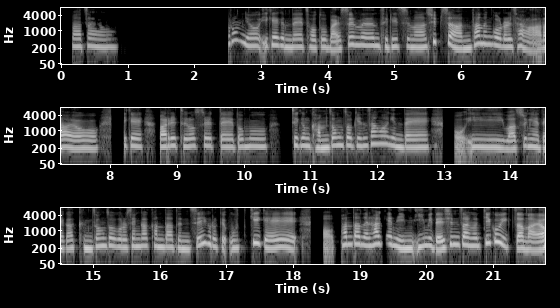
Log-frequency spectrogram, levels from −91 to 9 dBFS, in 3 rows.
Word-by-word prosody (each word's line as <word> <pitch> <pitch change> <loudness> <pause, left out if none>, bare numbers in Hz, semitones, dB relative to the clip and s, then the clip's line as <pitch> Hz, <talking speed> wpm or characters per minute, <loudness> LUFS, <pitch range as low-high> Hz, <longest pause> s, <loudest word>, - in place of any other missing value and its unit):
맞아요. 230 -2 -5 1.6
그럼요. 315 -9 -3
이게 275 +1 0
근데 230 -2 -1
저도 225 0 -4
말씀은 260 +6 -1
드리지만 230 -1 -2
쉽지 365 +3 -2
않다는 280 +7 +2
거를 245 -4 +1
잘 240 0 -2
알아요. 205 -1 +1 0.4
이게 250 -2 -1 0.2
말을 240 +2 +4
들었을 250 +1 -2
때 230 -1 -3
너무 235 +1 -2 0.4
지금 260 -1 0
감정적인 255 +4 0
상황인데 230 -7 0 0.4
어 - - -3
이 225 -1 -1
와중에 210 +4 0
내가 200 0 -2
긍정적으로 235 +2 +1
생각한다든지 235 0 0
그렇게 240 -8 -1
웃기게 215 - +1 0.4
어 - - -3
판단을 285 -1 +1
하기에는 300 -3 +2
이 205 -1 +5
이미 255 +3 +1
내 190 -2 +6
심장은 275 0 +2
뛰고 335 +5 +5
있잖아요. 200 - +5
235 Hz, 260 characters per minute, -23 LUFS, 220-260 Hz, 1.6 s, 내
